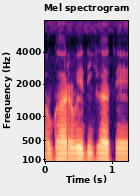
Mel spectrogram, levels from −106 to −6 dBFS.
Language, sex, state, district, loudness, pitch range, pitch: Chhattisgarhi, male, Chhattisgarh, Raigarh, -15 LUFS, 115-120 Hz, 115 Hz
